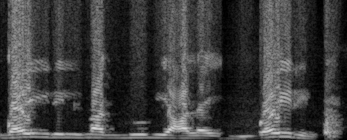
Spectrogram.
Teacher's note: 3 নম্বর মাখরাজটা হচ্ছে যে হলকের শেষ ভাগ হইতে গইন খ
